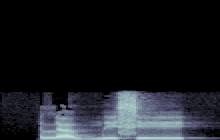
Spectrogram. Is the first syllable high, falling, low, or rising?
low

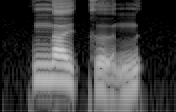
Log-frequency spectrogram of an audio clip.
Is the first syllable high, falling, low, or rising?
falling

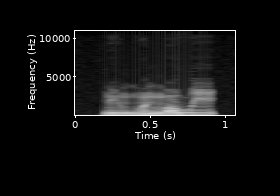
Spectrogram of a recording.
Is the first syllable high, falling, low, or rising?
low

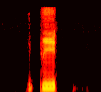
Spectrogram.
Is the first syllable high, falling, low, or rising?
falling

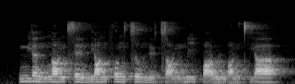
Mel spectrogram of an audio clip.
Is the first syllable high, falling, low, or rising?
falling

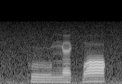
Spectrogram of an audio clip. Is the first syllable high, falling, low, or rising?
low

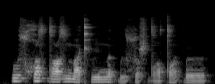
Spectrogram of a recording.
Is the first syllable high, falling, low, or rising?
high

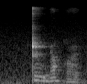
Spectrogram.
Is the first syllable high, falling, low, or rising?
falling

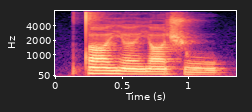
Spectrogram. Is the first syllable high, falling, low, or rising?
high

